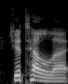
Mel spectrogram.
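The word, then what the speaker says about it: Jaitela: But the JT, the JT is the combining element because Gatella is spelled with a J. J A I T E L A. So JT Jatella.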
